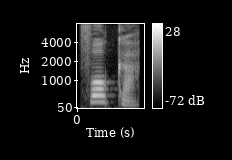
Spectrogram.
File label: "foca", Spanish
